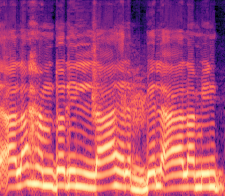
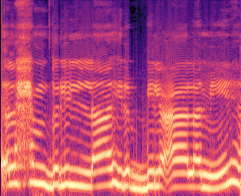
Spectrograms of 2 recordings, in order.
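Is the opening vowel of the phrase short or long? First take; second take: long; short. First: The opening 'al' is stretched into a long 'ala'. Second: The opening 'al' is said with a short vowel. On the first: Beware, praise belongs to God. The speaker calls it wrong. "ऐसे पढ़ना बहुत ही गलत है" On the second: All praise belongs to God. The speaker calls it right. "अल का तर्जुमा है सब या तमाम"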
